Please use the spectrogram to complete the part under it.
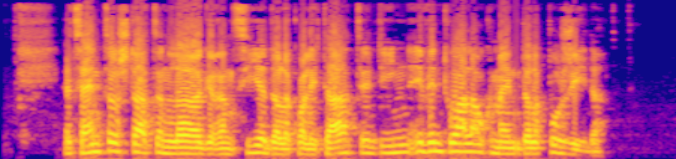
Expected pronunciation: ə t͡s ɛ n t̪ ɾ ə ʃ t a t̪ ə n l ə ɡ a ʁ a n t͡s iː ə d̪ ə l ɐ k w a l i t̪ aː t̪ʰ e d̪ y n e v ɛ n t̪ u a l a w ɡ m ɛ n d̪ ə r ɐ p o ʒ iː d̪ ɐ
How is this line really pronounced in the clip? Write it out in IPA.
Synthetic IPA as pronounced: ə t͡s ɛ n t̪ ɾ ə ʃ t a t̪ ə n l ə ɡ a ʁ a n t͡s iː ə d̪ ə l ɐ k w a l i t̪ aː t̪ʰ e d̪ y n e v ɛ n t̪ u a l a w ɡ m ɛ n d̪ ə l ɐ p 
